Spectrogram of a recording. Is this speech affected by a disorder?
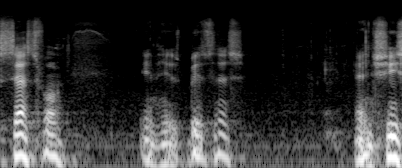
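Yes: ALS.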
